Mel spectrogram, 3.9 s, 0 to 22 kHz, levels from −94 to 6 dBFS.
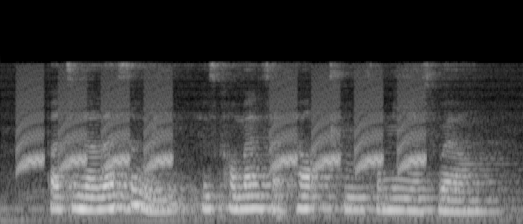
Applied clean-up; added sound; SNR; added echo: none; Alarm; 9 dB; reverberation time 1.4 s.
